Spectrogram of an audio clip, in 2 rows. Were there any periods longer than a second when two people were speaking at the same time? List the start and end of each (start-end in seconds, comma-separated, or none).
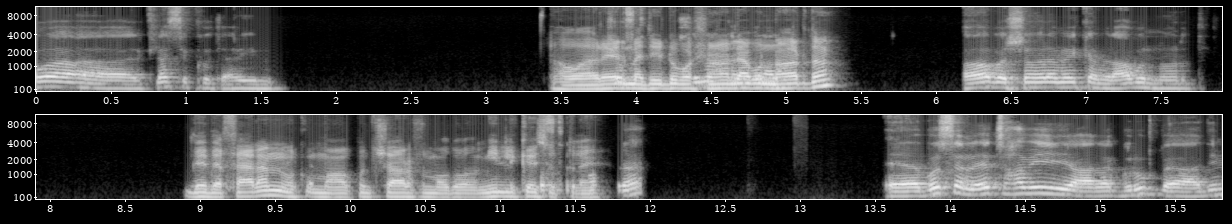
3.8-5.0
